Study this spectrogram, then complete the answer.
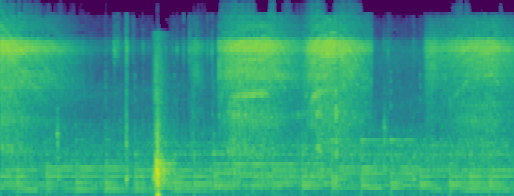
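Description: A power drill bores a transformer mounting hole in a homemade amplifier box, running in uneven bursts of grinding whine with a sharp knock partway through, close and fairly loud.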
